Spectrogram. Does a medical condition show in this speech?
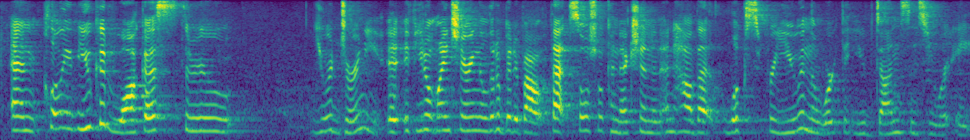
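No.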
